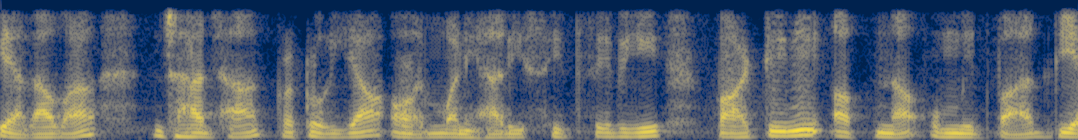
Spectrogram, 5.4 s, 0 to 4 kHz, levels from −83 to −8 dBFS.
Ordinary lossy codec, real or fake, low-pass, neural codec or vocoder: none; fake; 3.6 kHz; codec, 16 kHz, 0.8 kbps, ZipCodec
